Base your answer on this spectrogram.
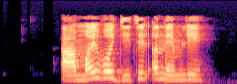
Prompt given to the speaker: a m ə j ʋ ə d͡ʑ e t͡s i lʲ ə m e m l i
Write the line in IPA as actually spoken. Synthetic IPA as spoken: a m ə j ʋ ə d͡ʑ i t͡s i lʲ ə n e m l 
